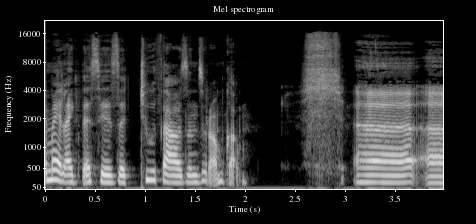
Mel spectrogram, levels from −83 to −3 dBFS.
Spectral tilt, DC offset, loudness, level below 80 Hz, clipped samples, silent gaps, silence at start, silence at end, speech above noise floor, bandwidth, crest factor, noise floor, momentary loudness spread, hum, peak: -4.5 dB/octave; under 0.1%; -19 LUFS; -56 dBFS; under 0.1%; none; 0 s; 0 s; 38 dB; 17 kHz; 18 dB; -57 dBFS; 10 LU; none; -2 dBFS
